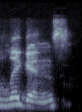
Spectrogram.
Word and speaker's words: ligand: Sometimes you might hear them, people pronounce them ligands, but ligands is, I believe, technically the correct pronunciation. But it's kind of like Caribbean. You know, you'll hear people say it the other way. But ligand is the correct, technically correct pronunciation.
